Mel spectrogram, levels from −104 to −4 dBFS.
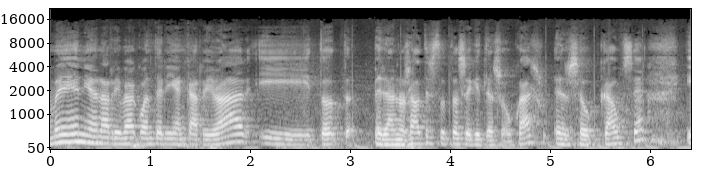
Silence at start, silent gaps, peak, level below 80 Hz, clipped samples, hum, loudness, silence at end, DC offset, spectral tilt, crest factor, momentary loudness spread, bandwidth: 0 s; none; 0 dBFS; -34 dBFS; under 0.1%; none; -15 LUFS; 0 s; under 0.1%; -4.5 dB/octave; 14 dB; 7 LU; 15.5 kHz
